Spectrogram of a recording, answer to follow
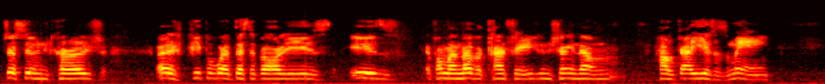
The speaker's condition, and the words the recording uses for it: Cerebral palsy. That's because I have a mild form of cerebral palsy, And I'm going to be joking about my speech impediment throughout the show.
